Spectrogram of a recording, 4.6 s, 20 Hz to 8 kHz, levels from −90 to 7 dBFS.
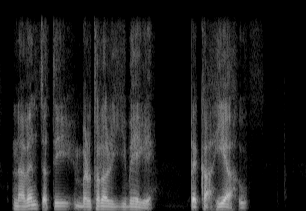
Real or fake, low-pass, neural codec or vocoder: fake; 7.2 kHz; codec, 16 kHz in and 24 kHz out, 0.4 kbps, LongCat-Audio-Codec, fine tuned four codebook decoder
